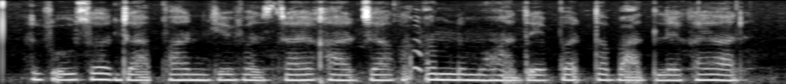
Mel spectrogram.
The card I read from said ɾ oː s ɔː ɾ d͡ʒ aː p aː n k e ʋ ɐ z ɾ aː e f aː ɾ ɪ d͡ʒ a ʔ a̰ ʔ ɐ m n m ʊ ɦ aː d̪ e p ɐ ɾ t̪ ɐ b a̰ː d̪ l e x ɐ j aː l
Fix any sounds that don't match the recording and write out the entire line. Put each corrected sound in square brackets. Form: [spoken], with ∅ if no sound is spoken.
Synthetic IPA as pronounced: ɾ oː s ɔː ɾ d͡ʒ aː p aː n k e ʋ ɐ z ɾ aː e [x] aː ɾ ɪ d͡ʒ a [k] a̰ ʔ ɐ m n m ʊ ɦ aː d̪ e p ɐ ɾ t̪ ɐ b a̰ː d̪ l e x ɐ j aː l

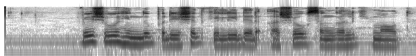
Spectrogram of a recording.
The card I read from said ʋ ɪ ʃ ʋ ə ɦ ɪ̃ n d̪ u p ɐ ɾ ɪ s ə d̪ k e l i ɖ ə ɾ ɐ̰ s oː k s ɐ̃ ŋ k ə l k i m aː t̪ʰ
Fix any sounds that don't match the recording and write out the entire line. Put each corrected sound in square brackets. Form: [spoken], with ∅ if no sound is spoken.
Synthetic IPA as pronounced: ʋ ɪ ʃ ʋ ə ɦ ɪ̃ n d̪ u p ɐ ɾ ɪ [ʃ] ə d̪ k e l [iː] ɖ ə ɾ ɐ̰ [ʃ] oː k s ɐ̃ ŋ [ɡ] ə l k i m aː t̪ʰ

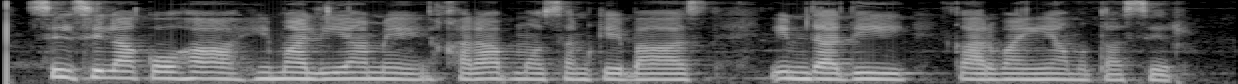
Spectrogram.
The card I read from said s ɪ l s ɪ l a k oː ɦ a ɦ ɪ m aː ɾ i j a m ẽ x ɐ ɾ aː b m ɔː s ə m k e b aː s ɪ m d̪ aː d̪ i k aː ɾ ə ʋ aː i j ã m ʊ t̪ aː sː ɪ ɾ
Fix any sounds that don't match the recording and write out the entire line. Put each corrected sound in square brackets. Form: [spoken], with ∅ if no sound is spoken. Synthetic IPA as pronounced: s ɪ l s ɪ l a k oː ɦ a ɦ ɪ m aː [l] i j a m ẽ x ɐ ɾ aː b m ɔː s ə m k e b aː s ɪ m d̪ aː d̪ i k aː ɾ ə ʋ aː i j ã m ʊ t̪ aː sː ɪ ɾ

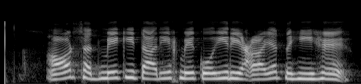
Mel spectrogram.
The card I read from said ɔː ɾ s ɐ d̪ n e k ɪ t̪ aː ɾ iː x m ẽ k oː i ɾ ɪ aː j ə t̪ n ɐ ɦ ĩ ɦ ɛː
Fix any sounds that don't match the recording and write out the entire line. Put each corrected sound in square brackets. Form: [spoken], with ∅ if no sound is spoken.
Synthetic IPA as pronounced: ɔː ɾ s ɐ d̪ [m] e k [i] t̪ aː ɾ iː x m ẽ k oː i ɾ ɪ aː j ə t̪ n ɐ ɦ ĩ ɦ ɛː

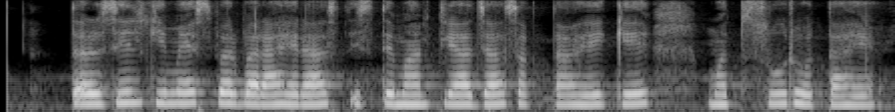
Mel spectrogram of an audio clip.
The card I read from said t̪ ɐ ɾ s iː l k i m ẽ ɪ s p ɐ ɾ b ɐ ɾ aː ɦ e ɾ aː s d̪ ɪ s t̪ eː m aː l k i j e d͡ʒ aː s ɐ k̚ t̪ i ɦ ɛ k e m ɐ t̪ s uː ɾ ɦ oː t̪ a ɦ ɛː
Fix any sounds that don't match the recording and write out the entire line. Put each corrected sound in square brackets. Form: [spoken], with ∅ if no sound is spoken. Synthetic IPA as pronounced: t̪ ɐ ɾ s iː l k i m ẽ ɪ s p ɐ ɾ b ɐ ɾ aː ɦ e ɾ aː s [t̪] ɪ s t̪ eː m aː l k i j [a] d͡ʒ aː s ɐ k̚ t̪ [a] ɦ ɛ k e m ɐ t̪ s uː ɾ ɦ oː t̪ a ɦ ɛː

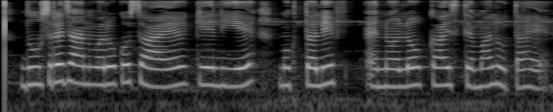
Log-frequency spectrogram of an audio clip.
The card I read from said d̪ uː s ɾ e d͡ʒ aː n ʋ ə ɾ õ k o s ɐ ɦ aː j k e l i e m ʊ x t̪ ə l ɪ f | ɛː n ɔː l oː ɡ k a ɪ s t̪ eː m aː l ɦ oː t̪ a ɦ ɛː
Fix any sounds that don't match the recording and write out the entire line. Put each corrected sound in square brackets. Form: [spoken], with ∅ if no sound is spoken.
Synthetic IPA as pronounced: d̪ uː s ɾ e d͡ʒ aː n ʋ ə ɾ õ k o s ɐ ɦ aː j k e l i e m ʊ x t̪ ə l ɪ f | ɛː n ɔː l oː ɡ k a ɪ s t̪ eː m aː l ɦ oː t̪ a ɦ ɛː

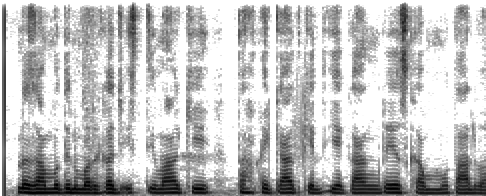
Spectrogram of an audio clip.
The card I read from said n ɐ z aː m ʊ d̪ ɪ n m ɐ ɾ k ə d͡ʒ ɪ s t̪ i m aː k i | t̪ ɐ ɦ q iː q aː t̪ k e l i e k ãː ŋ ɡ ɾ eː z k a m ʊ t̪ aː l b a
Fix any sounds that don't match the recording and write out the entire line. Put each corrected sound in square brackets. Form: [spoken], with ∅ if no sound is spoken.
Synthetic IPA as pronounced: n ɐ z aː m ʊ d̪ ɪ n m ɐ ɾ k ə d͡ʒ ɪ s t̪ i m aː k i | t̪ ɐ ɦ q iː q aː t̪ k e l i e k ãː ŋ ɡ ɾ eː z k a m ʊ t̪ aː l b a

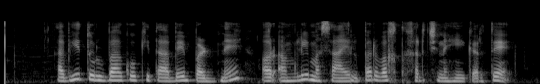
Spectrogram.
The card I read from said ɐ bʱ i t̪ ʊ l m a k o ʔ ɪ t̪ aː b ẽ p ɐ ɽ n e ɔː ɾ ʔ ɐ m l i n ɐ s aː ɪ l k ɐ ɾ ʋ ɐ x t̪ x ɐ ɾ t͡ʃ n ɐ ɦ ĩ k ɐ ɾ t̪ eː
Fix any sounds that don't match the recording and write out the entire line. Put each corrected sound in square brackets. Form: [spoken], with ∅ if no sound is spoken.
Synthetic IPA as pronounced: ɐ bʱ i t̪ ʊ l [b] a k o [k] ɪ t̪ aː b ẽ p ɐ ɽ n e ɔː ɾ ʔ ɐ m l i [m] ɐ s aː ɪ l [p] ɐ ɾ ʋ ɐ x t̪ x ɐ ɾ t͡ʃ n ɐ ɦ ĩ k ɐ ɾ t̪ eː

